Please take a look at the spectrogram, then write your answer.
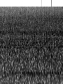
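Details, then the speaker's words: Adhi Prima sleeper bus diesel idling at a rest stop on the Palembang–Jakarta trip, recorded at the open engine hatch: steady, very smooth continuous rumble with no knocks or misses. "Suaranya halus banget dong mesinnya. Ketutup suaranya sama suara ini mesinnya Sari Harum. Ini halus banget mesinnya."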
